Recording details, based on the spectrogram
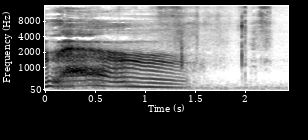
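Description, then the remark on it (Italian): A human voice imitates a disappointed lion roaring very loudly in a library: one long, loud, growling cry of about a second and a half, sliding downward in pitch before breaking off, followed by quiet breathy noise. “Il leone guardò i bambini, poi guardò la signorina e i suoi libri chiusi. Deluso ruggì molto, molto forte.”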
